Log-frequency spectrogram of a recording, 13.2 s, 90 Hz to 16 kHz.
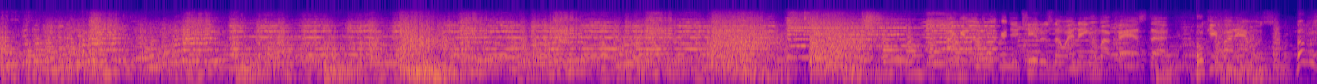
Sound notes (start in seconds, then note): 0.1 tense music; 3.9 gunshot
